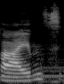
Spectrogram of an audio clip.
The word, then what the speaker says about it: Ralph Fiennes: Ralph Fiennes? Or is that pronounced Ray Fiennes? Ray Fiennes, yes.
